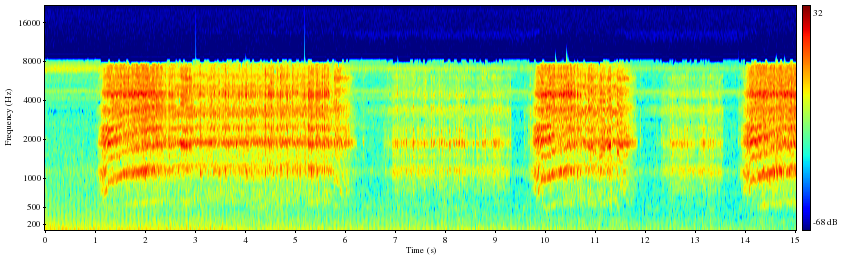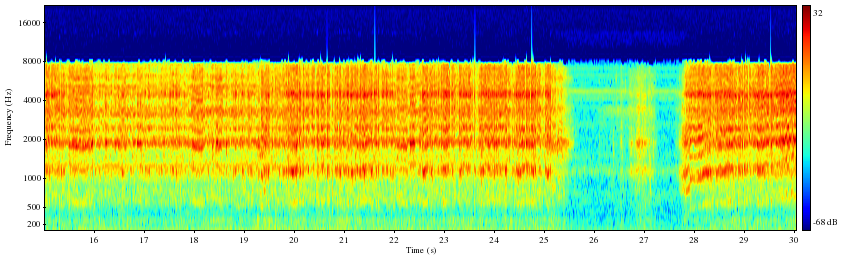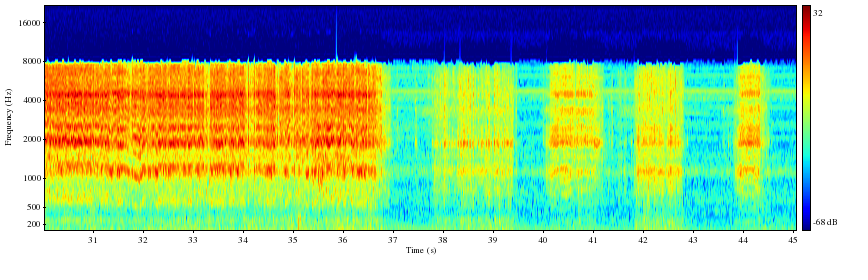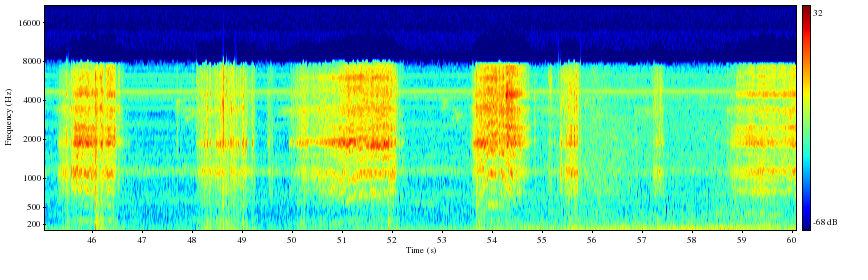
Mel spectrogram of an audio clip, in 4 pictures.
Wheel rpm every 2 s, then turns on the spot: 60, 160, 140, 20, 50, 110, 30, 140, 160, 160, 170, 170, 100, 30, 150, 160, 170, 170, 70, 20, 30, 20, 20, 10, 20, 60, 30, 20, 0, 20.
6-8 40-42 54-56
